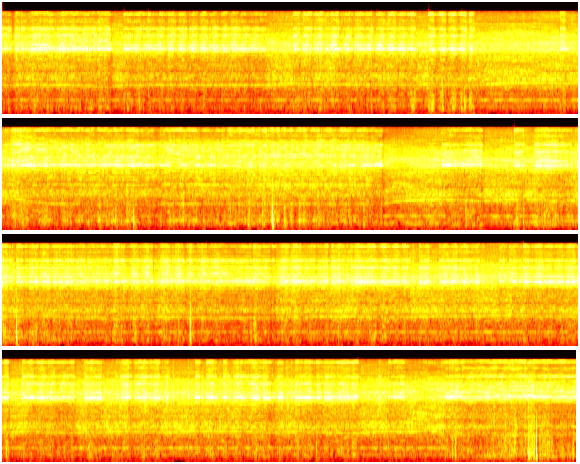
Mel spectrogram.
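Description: Stick welding on a cast-iron tractor rear axle: the electric arc crackling and sizzling steadily, with a faint wavering whine underneath.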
